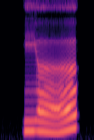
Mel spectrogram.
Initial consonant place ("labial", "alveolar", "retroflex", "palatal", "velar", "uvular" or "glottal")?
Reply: palatal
